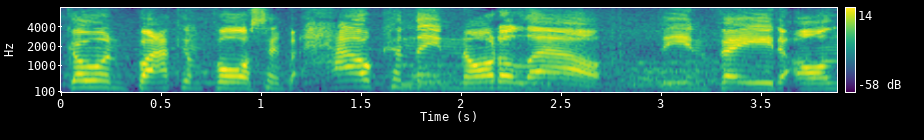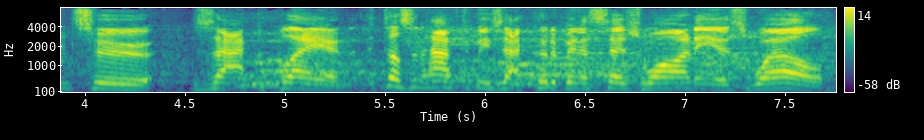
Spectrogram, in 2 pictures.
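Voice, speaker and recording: A man giving live esports colour commentary and analysis in an animated, emphatic way. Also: high-pitched, moderate pace. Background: loud music.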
